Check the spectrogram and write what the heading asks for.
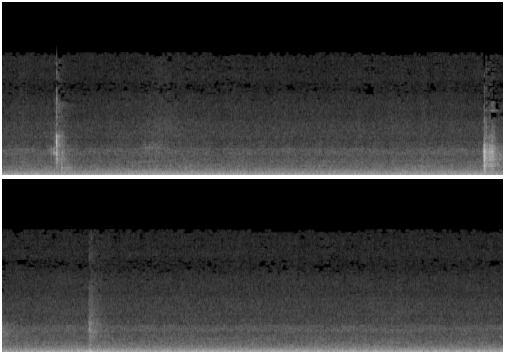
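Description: Steady low mechanical hum in the room, with three brief light clicks: one about half a second in, and two close together around five to six seconds in.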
